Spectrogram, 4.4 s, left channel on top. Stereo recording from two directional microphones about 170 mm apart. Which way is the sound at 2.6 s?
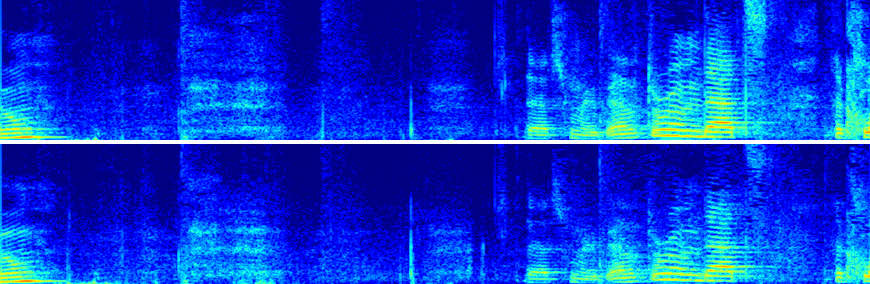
35° left (ahead or behind).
